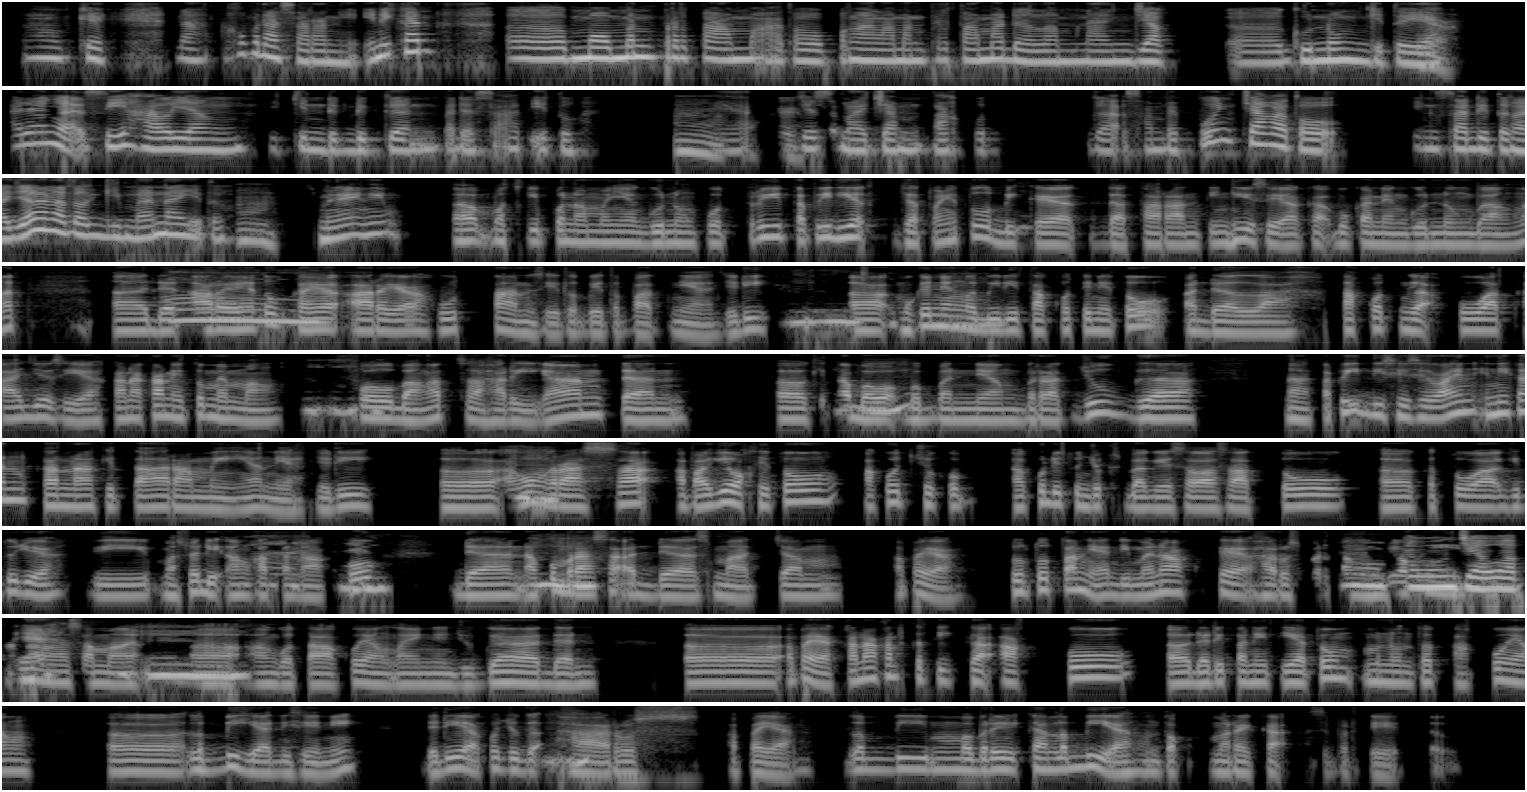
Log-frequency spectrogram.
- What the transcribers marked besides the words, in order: none
- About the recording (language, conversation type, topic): Indonesian, podcast, Apa pengalaman petualangan alam yang paling berkesan buat kamu?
